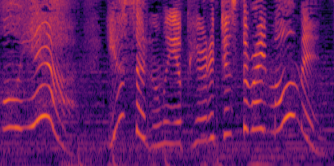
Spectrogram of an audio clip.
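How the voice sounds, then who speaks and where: A woman voicing a tiny, chatty, indignant fairy companion in a video game, with a squeaky childlike voice. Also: big pitch swings, normal speed. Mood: excited. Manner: refers to self in third person, exclamatory. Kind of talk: anime-style video game voice acting. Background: game music.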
